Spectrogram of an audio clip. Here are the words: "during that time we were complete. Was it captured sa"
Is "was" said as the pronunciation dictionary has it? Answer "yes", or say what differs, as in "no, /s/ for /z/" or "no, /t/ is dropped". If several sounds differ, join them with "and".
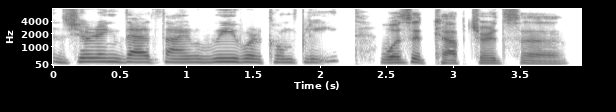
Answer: yes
